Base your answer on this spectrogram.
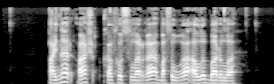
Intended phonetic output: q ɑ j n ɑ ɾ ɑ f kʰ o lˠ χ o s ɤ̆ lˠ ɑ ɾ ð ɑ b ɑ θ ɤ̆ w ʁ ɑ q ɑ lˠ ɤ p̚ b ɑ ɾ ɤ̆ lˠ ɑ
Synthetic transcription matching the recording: q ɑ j n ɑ ɾ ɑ ʃ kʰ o lˠ χ o s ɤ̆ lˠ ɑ ɾ ʁ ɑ b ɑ θ ɤ̆ w ʁ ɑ ʔ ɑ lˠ ɤ p̚ b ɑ ɾ ɤ̆ lˠ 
